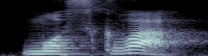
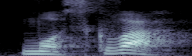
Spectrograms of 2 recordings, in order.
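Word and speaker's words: Москва: Moskva. Moskva. This is the name of the Russian capital, in Russian, Moscow. Moskva.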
